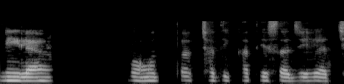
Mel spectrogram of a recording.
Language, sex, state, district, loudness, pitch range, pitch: Chhattisgarhi, female, Chhattisgarh, Korba, -26 LUFS, 170-180 Hz, 175 Hz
